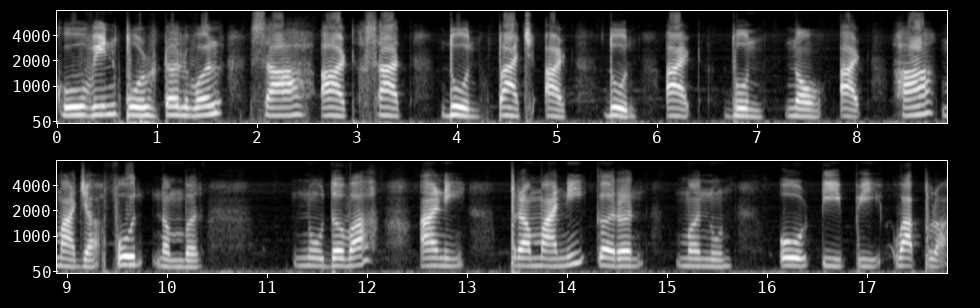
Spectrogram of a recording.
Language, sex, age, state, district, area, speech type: Marathi, male, 30-45, Maharashtra, Nagpur, urban, read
